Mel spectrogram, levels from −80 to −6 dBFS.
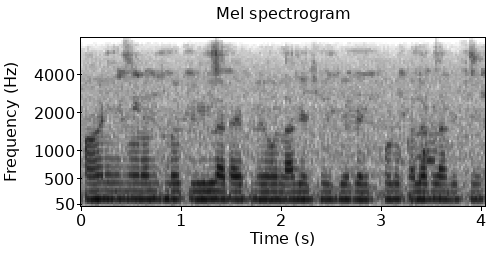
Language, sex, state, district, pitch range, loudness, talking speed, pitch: Gujarati, male, Gujarat, Gandhinagar, 135-140 Hz, -16 LUFS, 220 wpm, 135 Hz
